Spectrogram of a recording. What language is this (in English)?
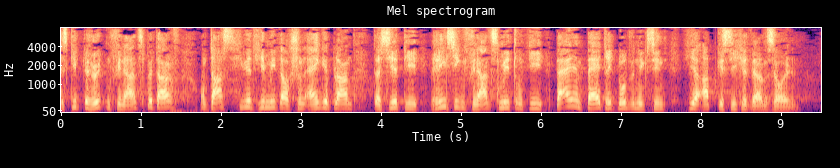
German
